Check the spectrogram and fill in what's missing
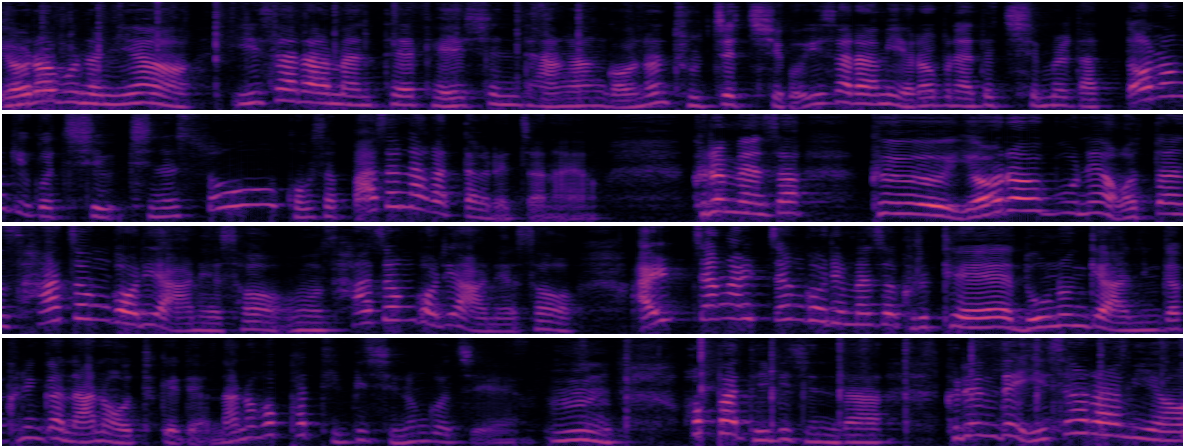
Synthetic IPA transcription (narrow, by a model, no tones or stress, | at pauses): jʌɾʌbunɯnaisʰaɾamɦantʰe̞pe̞ɕʰindaŋɦanɡʌnɯntuɭt͡ɕ͈et͡ɕʰiɡois̬ʰaɾamijʌɾʌbunantʰe̞t͡ɕimɯɭtat͈ʌnʌnɡiɡot͡ɕt͡ɕʰinɯns͈okʌɡisʰʌp͈a̰d͡ʑʌnaɡat̚t͈aɡɯɾɦe̞̰t̚t͡ɕ͈a̰na̰jo̰ | kɯɾʌmjʌns̬ʰʌkɯjʌɾʌbune̞ʌt͈ʌnsʰad͡ʑʌŋɡʌɾia̰ne̞sʰʌʌsʰad͡ʑʌŋɡʌɾia̰ne̞sʰʌ | a̰ɭt͡ɕ͈aŋaɭt͡ɕ͈aŋɡʌɾimjʌns̬ʰʌkɯɾʌkʰe̞nonɯnɡe̞aɲinɡakɯɾʌɲik͈ananɯnʌt͈ʌ̥kʰe̞dwe̞̰jo̰nanɯnhʌpʰatibit͡ɕinɯnɡʌd͡ʑḭɯmhʌpʰatibid͡ʑindakɯɾende̞isʰaɾamiʌ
